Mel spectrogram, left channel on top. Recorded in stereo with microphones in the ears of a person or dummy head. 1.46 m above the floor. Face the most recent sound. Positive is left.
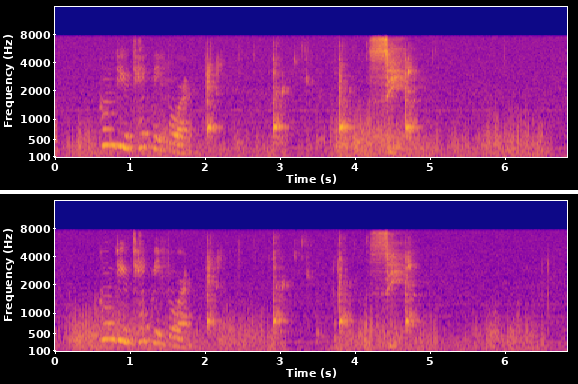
turn(degrees=80)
